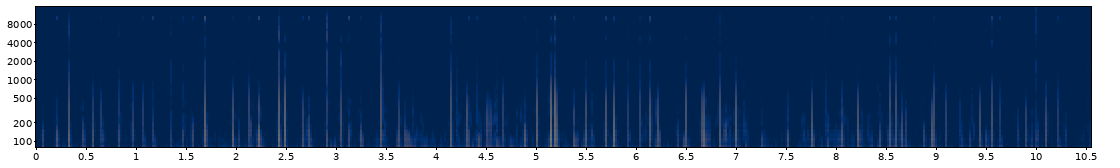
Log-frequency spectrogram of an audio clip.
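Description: Long nails tap rapidly on the body of a small dark green glass serum bottle with a dropper cap. The result is quiet, crisp clicks in quick, uneven bursts with brief pauses, each tap dry and short with almost no ring.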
